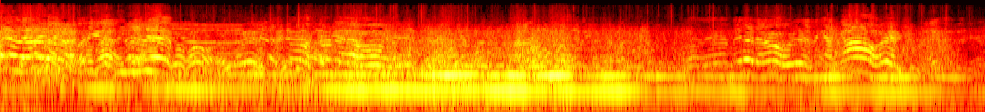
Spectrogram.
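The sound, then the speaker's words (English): A steady, low engine drone of a plane flying over hums continuously for the whole stretch, fairly prominent, while several people talk and chatter over it. “It must have been the plane. They stopped to look at it as it went over and changed their direction when they moved off again.”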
